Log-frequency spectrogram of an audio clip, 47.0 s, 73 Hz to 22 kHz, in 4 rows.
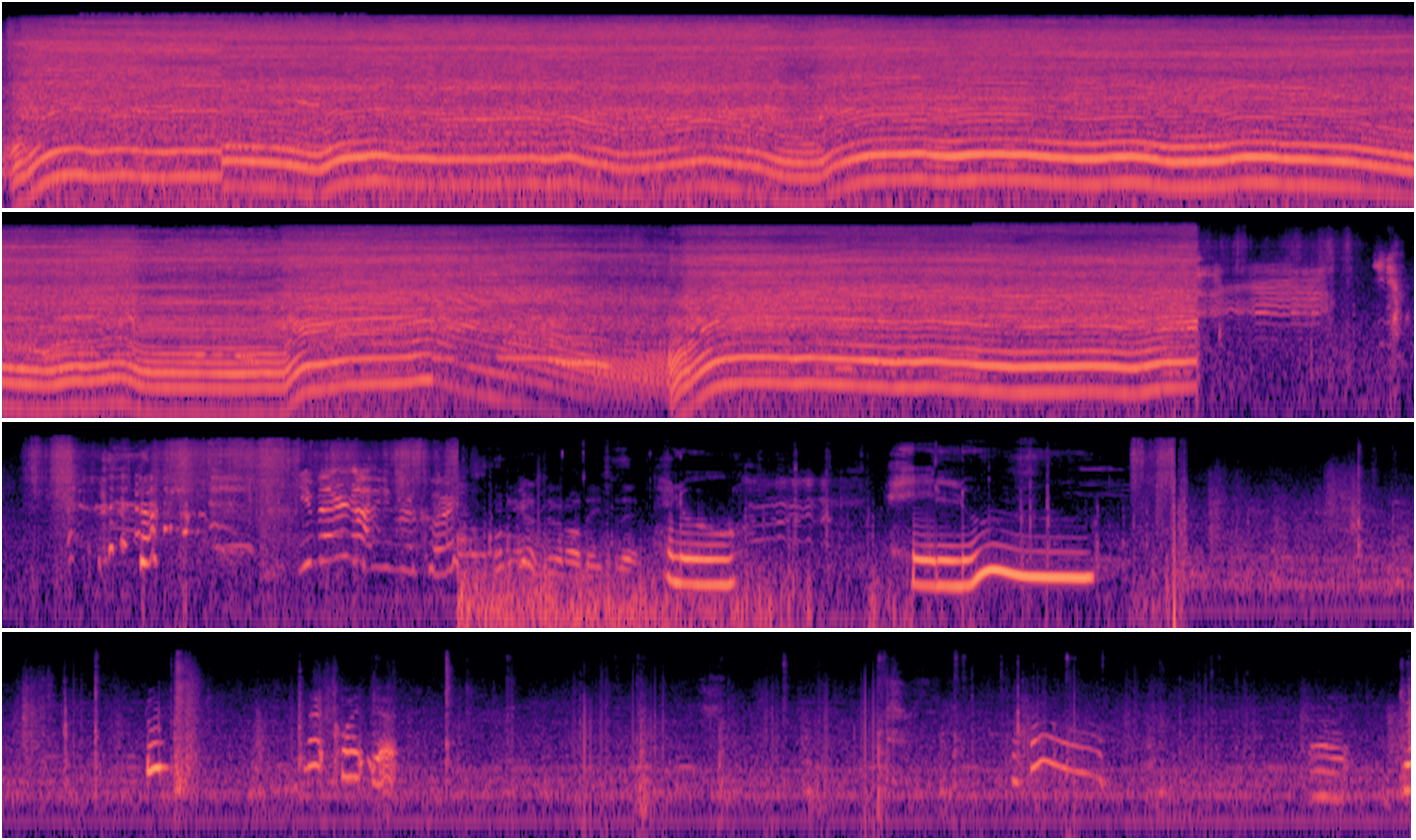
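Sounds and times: small petrol engine revving: 0.0s - 21.8s.

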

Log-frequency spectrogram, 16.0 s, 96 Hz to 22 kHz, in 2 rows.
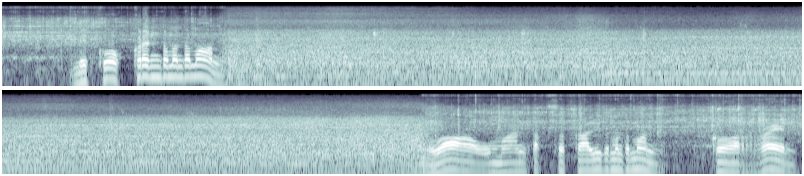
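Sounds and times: machine humming steadily: 2.2s - 13.4s.

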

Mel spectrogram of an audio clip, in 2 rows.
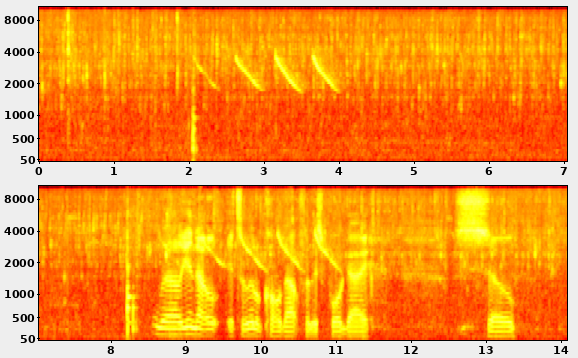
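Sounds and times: songbird whistling: 2.1s - 4.0s
sharp knock: 8.2s - 8.4s.

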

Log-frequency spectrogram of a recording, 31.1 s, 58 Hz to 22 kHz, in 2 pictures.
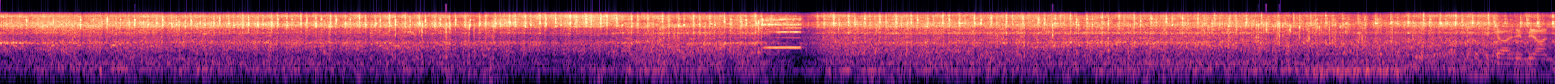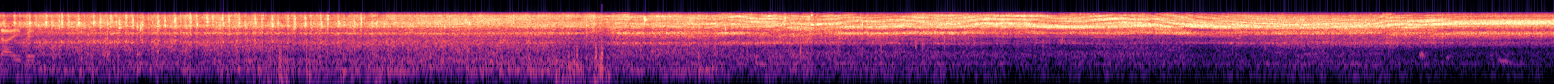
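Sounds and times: steam locomotive hissing: 0.0s - 31.0s.

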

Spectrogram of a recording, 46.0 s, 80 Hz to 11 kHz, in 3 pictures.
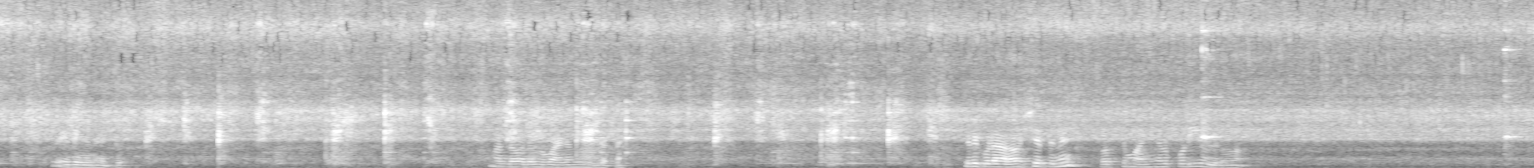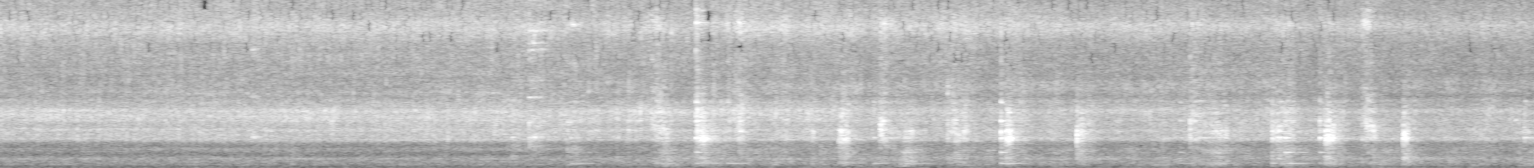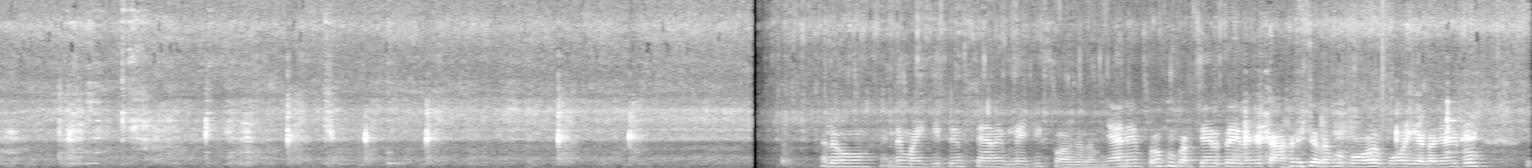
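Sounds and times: vegetables sizzling in oil: 0.0s - 46.0s
metal spoon scraping pot: 1.4s - 9.9s, 20.5s - 35.2s.

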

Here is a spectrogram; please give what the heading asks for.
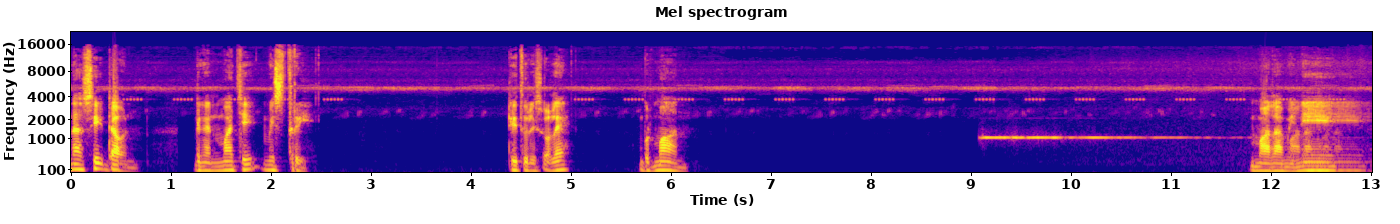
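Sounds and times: crickets trilling: 0.0s - 13.0s
soft hiss: 9.1s - 13.0s
steady mid-pitched tone: 9.1s - 13.0s.

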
